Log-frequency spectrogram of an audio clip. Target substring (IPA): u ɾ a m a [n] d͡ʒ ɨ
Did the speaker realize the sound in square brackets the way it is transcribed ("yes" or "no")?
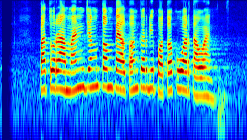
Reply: yes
